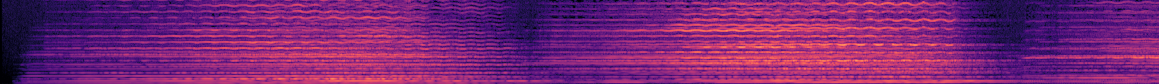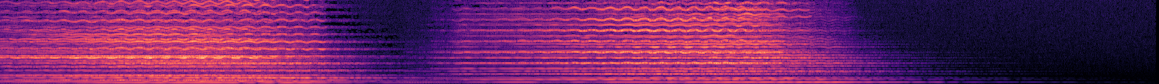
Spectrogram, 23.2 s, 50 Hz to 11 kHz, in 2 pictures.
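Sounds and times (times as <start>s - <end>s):
violin playing expressively: 0.2s - 21.5s.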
